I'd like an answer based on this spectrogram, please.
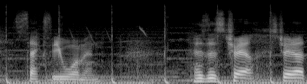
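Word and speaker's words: Sacsayhuamán: guide book last night that that's pronounced sexy woman has this trail straight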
